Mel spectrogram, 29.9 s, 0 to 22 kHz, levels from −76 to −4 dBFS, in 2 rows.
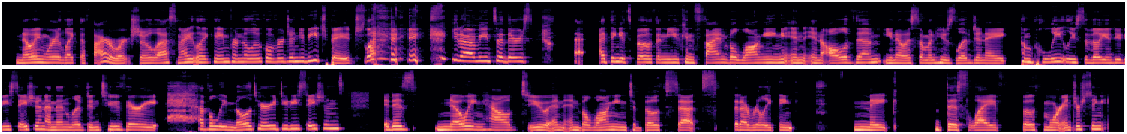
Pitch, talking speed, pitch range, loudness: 180 Hz, 160 wpm, 160-220 Hz, -20 LUFS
